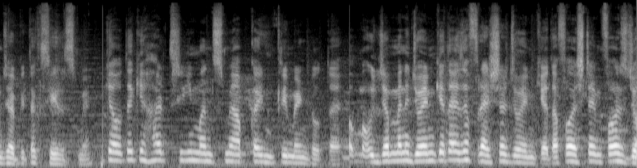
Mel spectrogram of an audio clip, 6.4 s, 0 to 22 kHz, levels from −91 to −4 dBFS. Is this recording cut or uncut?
cut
